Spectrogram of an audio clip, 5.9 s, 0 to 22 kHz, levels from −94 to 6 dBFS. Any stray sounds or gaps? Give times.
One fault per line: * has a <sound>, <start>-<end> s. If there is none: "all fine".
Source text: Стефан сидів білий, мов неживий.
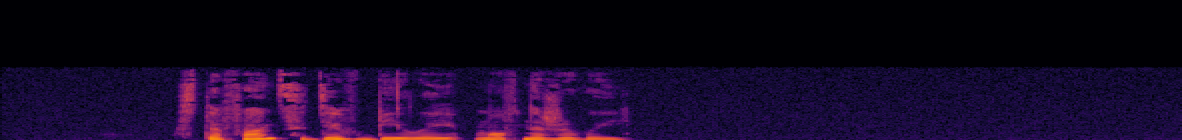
all fine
